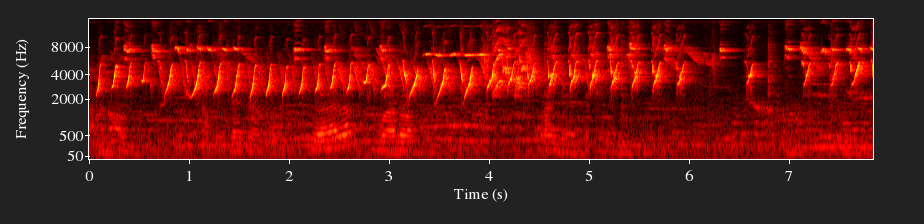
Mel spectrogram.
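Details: Murai batu, the white-rumped shama, in fill-in competition song: dense rapid chips and sweeping notes in a lively, continuous, chattering stream with bright high overtones.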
